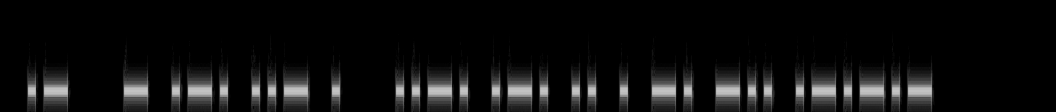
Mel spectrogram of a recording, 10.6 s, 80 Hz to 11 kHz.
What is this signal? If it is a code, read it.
Morse code, heard as a keyed tone, about 15 wpm, 700 Hz. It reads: A TRUE FRIEND.
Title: Sentences from Top 1000 Words - Review Part 6 - 15wpm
